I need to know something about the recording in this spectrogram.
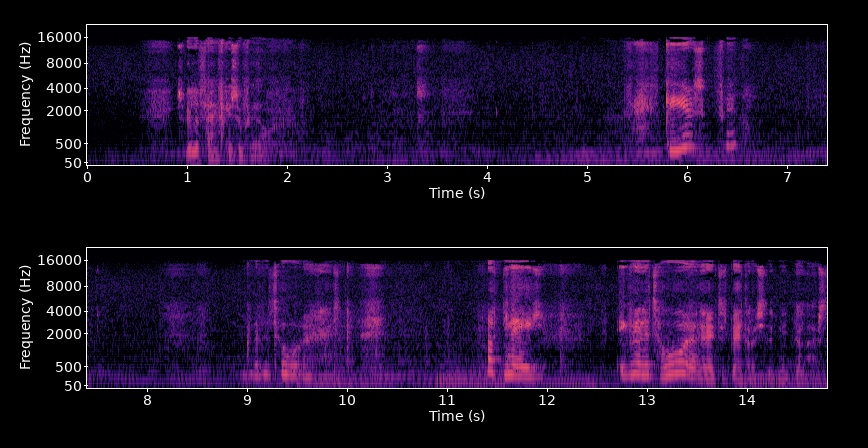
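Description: A woman speaks in a tense, emotional voice.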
